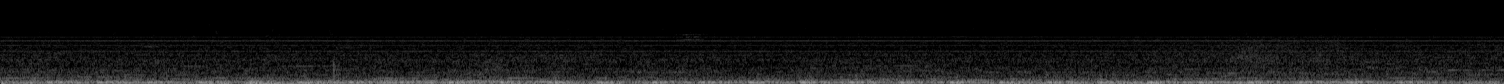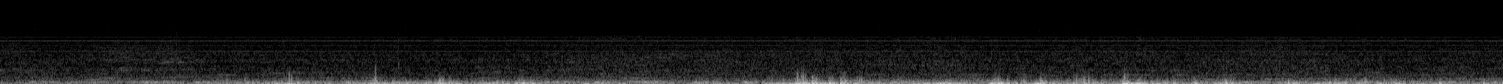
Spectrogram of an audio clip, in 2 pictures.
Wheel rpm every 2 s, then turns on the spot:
0, 0, 0, 0, 0, 0, 0, 0, 0, 0, 0, 0, 0, 0, 0.
none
